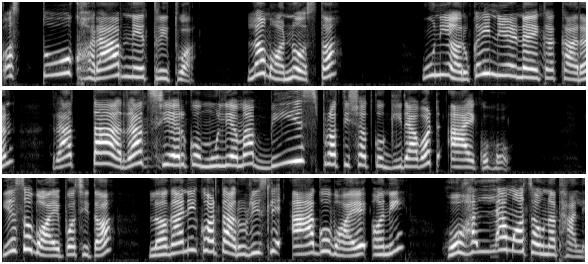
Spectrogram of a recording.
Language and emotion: Nepali, angry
